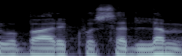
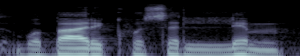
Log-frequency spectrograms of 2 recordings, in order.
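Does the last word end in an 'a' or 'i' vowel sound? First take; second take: a; i. First: The last word ends with an 'am' sound. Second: The last word ends with an 'im' sound. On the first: The speaker calls it wrong. "when you say Wabarik Wasallam, it changes the meaning" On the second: The speaker calls it right. "it's Wabarik Wasallim"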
